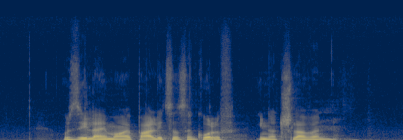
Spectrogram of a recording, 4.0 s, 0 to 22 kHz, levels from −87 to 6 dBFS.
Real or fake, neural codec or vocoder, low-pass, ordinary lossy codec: fake; vocoder, 48 kHz, 128 mel bands, Vocos; 19.8 kHz; none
